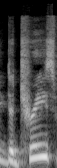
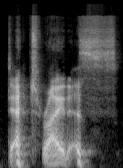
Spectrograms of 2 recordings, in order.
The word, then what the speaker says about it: detritus: even forgot the word what did you say detressed what was it called detritus detritus okay detritus i love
